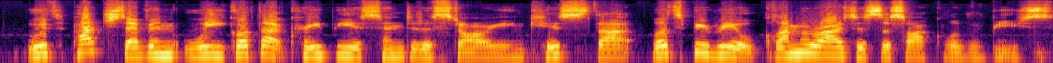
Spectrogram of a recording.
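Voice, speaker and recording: A woman with a medium pitch uses lively intonation and hardly any pauses. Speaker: gaming video creator. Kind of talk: video essay commentary. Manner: slow.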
